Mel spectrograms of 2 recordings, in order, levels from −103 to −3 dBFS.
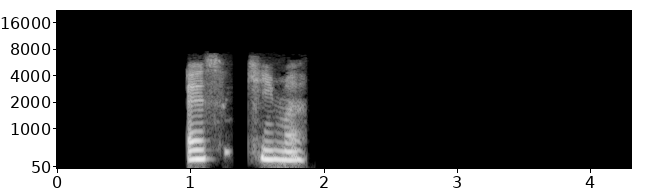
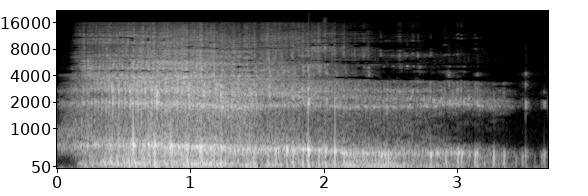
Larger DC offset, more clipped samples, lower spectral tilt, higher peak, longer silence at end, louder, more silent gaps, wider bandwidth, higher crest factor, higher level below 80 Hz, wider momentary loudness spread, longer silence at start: neither; neither; about the same, -5.5 dB/octave vs -4.5 dB/octave; about the same, -2 dBFS vs 0 dBFS; first, 2.45 s vs 0.3 s; about the same, -20 LUFS vs -21 LUFS; first, 1.33-1.43 s vs none; second, 7.2 kHz vs 16.5 kHz; about the same, 24 dB vs 22 dB; second, -66 dBFS vs -36 dBFS; second, 12 LU vs 15 LU; first, 0.95 s vs 0 s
